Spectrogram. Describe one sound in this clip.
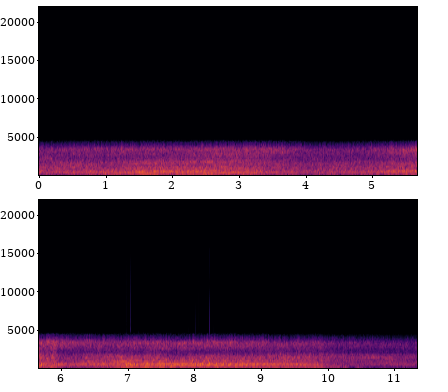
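A small car engine revs up and accelerates close by.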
